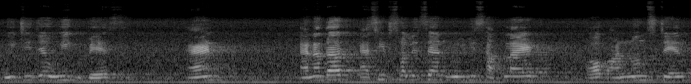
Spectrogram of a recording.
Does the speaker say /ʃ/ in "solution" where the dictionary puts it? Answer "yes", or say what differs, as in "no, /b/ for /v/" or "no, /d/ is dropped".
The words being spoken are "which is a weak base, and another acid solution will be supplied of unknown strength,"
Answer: no, /s/ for /ʃ/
